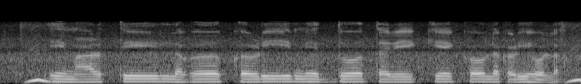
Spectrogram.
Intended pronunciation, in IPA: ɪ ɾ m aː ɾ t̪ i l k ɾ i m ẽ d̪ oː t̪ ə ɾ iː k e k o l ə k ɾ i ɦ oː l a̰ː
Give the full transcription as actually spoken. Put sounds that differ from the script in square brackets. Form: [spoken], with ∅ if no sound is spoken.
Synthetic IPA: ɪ [∅] m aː ɾ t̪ i l k [ɽ] i m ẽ d̪ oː t̪ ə ɾ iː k e k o l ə k [ɽ] i ɦ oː l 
